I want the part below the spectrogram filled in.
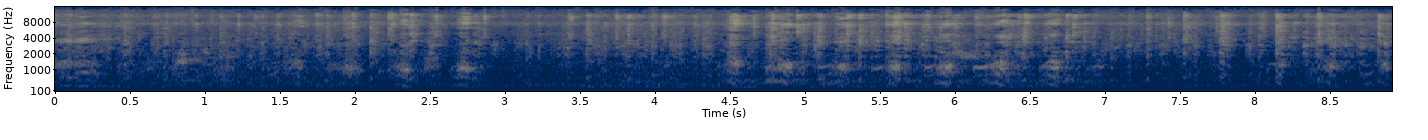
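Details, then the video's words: Young little black cormorants calling while waiting for the mother to bring food; short squeaky whimpering notes in quick, fairly regular series, with a steady background of faint clicking. "Little black cormorant baby Birds release while waiting for their mother to feed."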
